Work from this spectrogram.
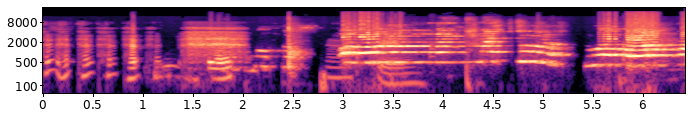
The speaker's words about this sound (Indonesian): Maaf ya mas kalau ada suara-suara itu suara anak ya, saya. Ya nggak apa-apa nggak apa-apa. Nggak apa-apa santai. Back sound ada back sound.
